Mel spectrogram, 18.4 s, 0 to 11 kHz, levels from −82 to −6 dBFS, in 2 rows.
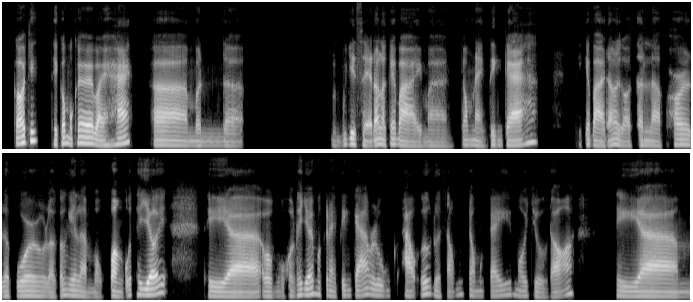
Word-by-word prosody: Có 135 +4 +8
chứ, 200 +2 +4 0.2
thì 110 - 0
có 135 - +4
một 140 - -1
cái 140 -1 +6
bài 105 -4 +4
hát, 125 +8 +5 0.2
à, 100 -1 +3
mình, 90 -1 -7
ờ 90 -1 -5 1.2
Mình 95 -2 -15
muốn 115 +4 -9
chia 125 -1 +3
sẻ 95 -4 0
đó - - +5
là 115 -1 +2
cái 120 +3 -1
bài 90 -5 +3
mà 85 -1 -7 0.2
trong 105 0 -5
Nàng 95 -4 -2
Tiên 100 +1 -5
Cá 100 +1 +5
á, 155 +7 -3 0.5
thì - - -21
cái - - -3
bài 95 -2 +3
đó 105 +6 0
được - - -3
gọi 90 -1 -3
tên 105 -2 -3
là 95 -1 -1
"Part 115 +2 -1
of 105 - -3
World" 110 -1 0
là 95 -1 -4
có 110 - -6
nghĩa 120 -2 -3
là 105 -3 -2
một 90 -2 -11
phần 105 -3 +5
của 120 +6 -5
thế 135 - -3
giới, 135 +6 +4 0.6
thì, 100 -1 0
à, 95 -1 +4
một 100 -1 -4
phần 110 - -6
thế 125 - -4
giới 135 +2 0
mà 140 - -7
cái 120 - -4
Nàng 105 - -5
Tiên 115 0 -9
Cá 115 +4 0
luôn 120 -5 -5
ao 105 0 0
ước 140 +3 -5
được 110 - -7
sống 100 +4 -8 0.2
trong 110 -3 -7
cái 110 +4 -6
môi 110 -4 -9
trường 95 -5 -10
đó. - - -2 0.6
Thì, 105 -2 -3
à, 100 -1 +4
105 Hz, 220 wpm, -23 LUFS, 95-115 Hz, 1.2 s, Có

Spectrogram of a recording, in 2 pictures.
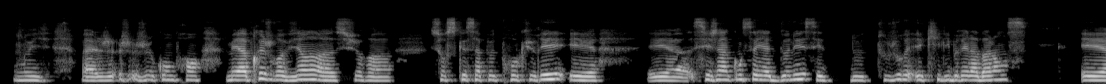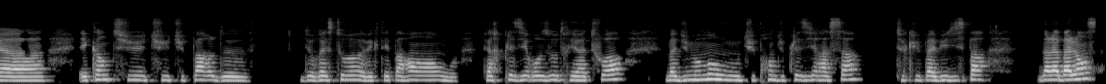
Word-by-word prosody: Oui, 190 -2 -2 0.3
bah 180 -1 +1
je 185 +1 +1
je 215 -1 -6
je 195 +2 -3
comprends, 205 0 -3 0.3
mais 205 +1 +2
après 205 +6 +4
je 225 - -3
reviens, 205 0 +3
heu, - - +2
sur, 190 0 -5
heu, 175 -1 0 0.4
sur 210 -3 -7
ce 200 +1 -8
que 220 - 0
ça 210 0 -3
peut 205 0 -5
te 195 - -6
procurer 215 +3 +2
et 185 -2 +4 0.5
et 180 +2 +2
heu, - - -1 0.2
si 220 - -3
j'ai 215 - +1
un 210 -1 +2
conseil 225 0 0
à 200 - +3
te 185 - +1
donner, 210 +6 +2
c'est 195 -6 -1 0.2
de 185 -1 -2
toujours 210 +2 -2
équilibrer 200 -1 -2
la 200 -1 +3
balance 210 +3 -1 0.5
et 190 0 +4
heu, 180 0 +6 0.4
et 180 +1 0
quand 225 0 +1
tu 210 -3 -5
tu 190 +1 -6
tu 185 -1 -11
parles 205 -1 +1
de 180 -1 +1 0.5
de 185 +3 -4
resto 200 +2 -1
avec 185 -4 0
tes 190 -1 -3
parents 200 0 +1
ou 170 -2 -2 0.3
faire 195 -1 -2
plaisir 205 -2 -2
aux 195 -1 +1
autres 205 -1 -4
et 195 - +2
à 190 - +2
toi, 225 +4 +1 0.4
bah, 195 +1 +2
du 190 +1 0
moment 220 +3 +4
où 205 -3 +3
tu 190 0 -7
prends 215 +3 -4
du 185 -2 -4
plaisir 200 -1 -3
à 195 - +2
ça, 225 +4 -1 0.4
te 190 - -7
culpabilise 190 -1 -1
pas. 220 0 +1 0.5
Dans 210 +2 +2
la 215 - +7
balance 240 +5 +6
200 Hz, 200 wpm, -20 LUFS, 190-215 Hz, 0.5 s, la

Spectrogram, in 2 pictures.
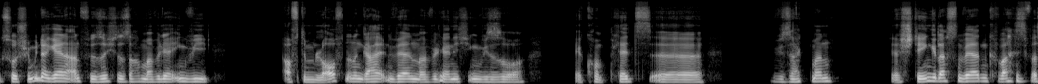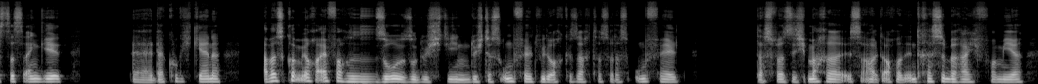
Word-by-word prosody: Social 130 -1 +2
Media 165 - +5
gerne 145 -1 +5
an - - +2
für 130 -4 -1
solche 135 0 +1
Sachen. 130 +1 -3
Man 120 0 +2
will 125 - +2
ja 130 - +4
irgendwie 135 -1 +1 0.7
auf - - 0
dem 115 -1 -2
Laufenden 135 +5 +3
gehalten 130 0 +3
werden. 130 0 +4
Man 115 0 +1
will 125 - 0
ja 120 - +3
nicht 125 +1 0
irgendwie 120 -2 0
so, 115 +1 -1 0.5
ja, - - -5
komplett, 125 +1 -2
äh, 110 -1 +1 0.7
wie 125 - -11
sagt 125 +3 -4
man, 145 +1 +1 0.6
ja, 105 - -2
stehengelassen 150 +5 +3
werden 150 +1 +5
quasi, 145 +1 -1
was 140 - 0
das 135 0 -1
angeht. 130 0 +2 0.6
Äh, 105 -3 -5
da 115 - -2
gucke 135 +2 -11
ich - - -14
gerne. 130 0 +1 0.4
Aber 160 - +3
es 160 - +1
kommt - - +1
mir - - +3
auch 155 - -4
einfach 150 -2 +1
so 125 0 +2
so 115 +1 -2
durch 115 0 -4
den 115 -2 -2
durch 120 +1 -3
das 115 - -3
Umfeld, 130 -2 -1
wie 125 - 0
du 115 - +2
auch 110 - -9
gesagt 120 -1 -7
hast. 125 - -9
So - - -9
das 110 +3 -9
Umfeld 125 -3 -4 0.7
das, - - -4
was 120 -2 0
ich 115 - -4
mache, 125 -1 +1
ist - - -3
halt - - -3
auch - - -3
'n - - -1
Interessenbereich 125 -3 -1
von 115 - -8
mir. 115 0 0
125 Hz, 210 wpm, -22 LUFS, 115-135 Hz, 0.7 s, Media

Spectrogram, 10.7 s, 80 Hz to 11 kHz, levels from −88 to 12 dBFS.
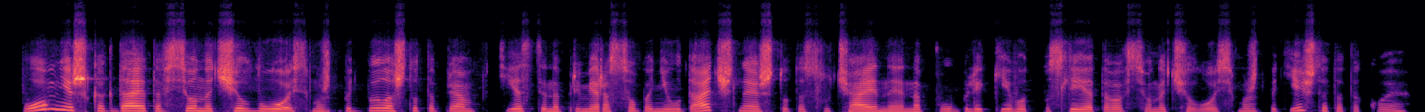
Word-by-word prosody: помнишь, 320 - +9
когда 235 0 +2
это 235 -1 -3
всё 235 +2 -1
началось, 225 -2 +1
может 210 +1 -8
быть 230 -1 -13
было 250 -1 -2
что-то 235 0 0
прям 220 -1 -6
в - - -21
детстве 220 0 -6
например 205 -1 -4
особо 210 +1 -6
неудачное, 220 +4 0
что-то 210 -1 +1
случайное 205 0 -2
на 195 0 -7
публике, 200 -1 -11
и 195 - -5
вот 195 0 -9
после 195 -1 -3
этого 190 -1 -5
всё 185 - -7
началось, 180 0 -6
может 215 0 -9
быть 200 +1 -18
есть 275 +5 0
что-то 225 -6 -4
такое? 185 +1 -17
210 Hz, 170 wpm, -23 LUFS, 200-230 Hz, -, помнишь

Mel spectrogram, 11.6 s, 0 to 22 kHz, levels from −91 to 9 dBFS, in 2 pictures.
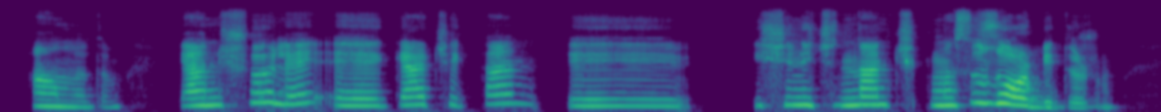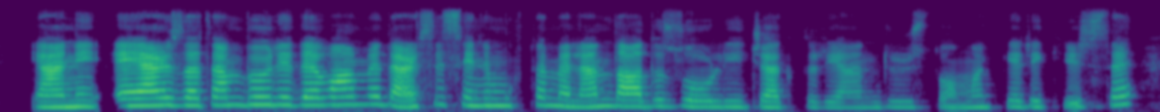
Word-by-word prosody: Anladım, 210 -3 -5 0.3
yani, 260 +2 +1
şöyle, 340 +1 -3
eee, 250 -1 -2
gerçekten, 285 +5 -4
eee, 235 -1 -8 0.3
işin 275 +2 -5
içinden 275 +1 +1
çıkması 260 +5 -2
zor 280 -10 +6
bir 190 0 -6
durum. 190 +3 -13 0.4
Yani, 210 +1 +4
eğer 255 +2 +8
zaten 270 +1 +1
böyle 280 -1 0
devam 275 +2 +3
ederse 240 -1 +2
seni 260 -3 -3
muhtemelen 240 -3 -2
daha 225 -1 +3
da 230 - -8
zorlayacaktır. 205 -3 -6
Yani, 185 0 -11
dürüst 200 -1 -16
olmak 200 0 -10
gerekirse 210 - -8
245 Hz, 140 wpm, -23 LUFS, 210-275 Hz, 0.4 s, eğer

